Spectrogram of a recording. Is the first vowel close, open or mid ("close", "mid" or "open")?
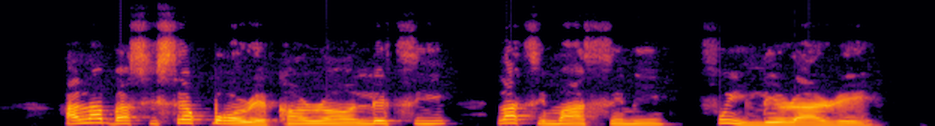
open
